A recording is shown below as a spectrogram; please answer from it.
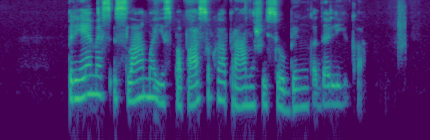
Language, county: Lithuanian, Kaunas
